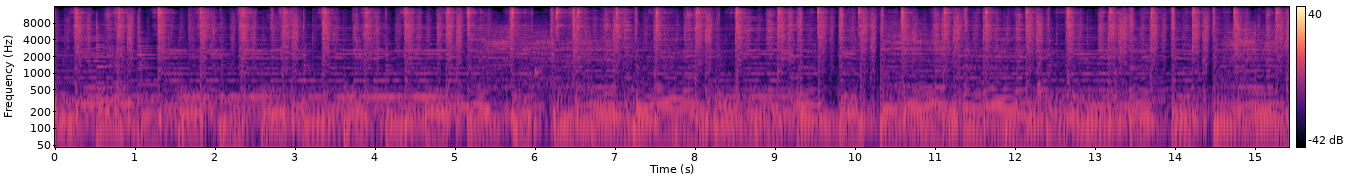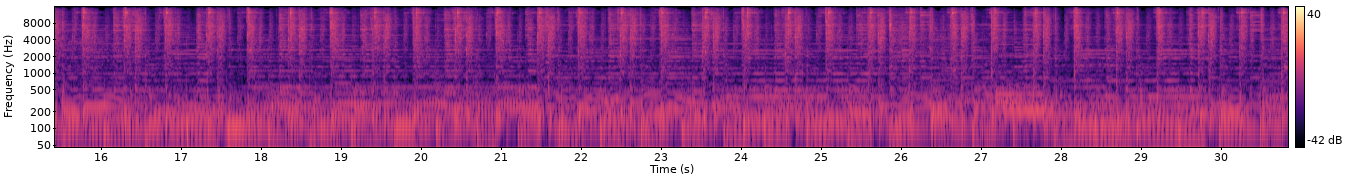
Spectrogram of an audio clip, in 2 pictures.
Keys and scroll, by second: 6.9 ctrl+a.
